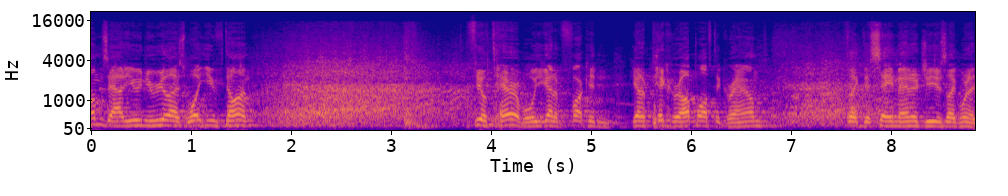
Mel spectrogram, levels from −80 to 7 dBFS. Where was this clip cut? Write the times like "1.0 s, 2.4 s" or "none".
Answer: none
